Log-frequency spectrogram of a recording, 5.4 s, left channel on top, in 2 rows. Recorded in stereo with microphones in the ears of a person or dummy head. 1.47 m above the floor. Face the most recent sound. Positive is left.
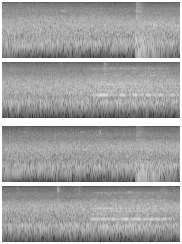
turn(degrees=10)  # may be behind; listen again after turning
